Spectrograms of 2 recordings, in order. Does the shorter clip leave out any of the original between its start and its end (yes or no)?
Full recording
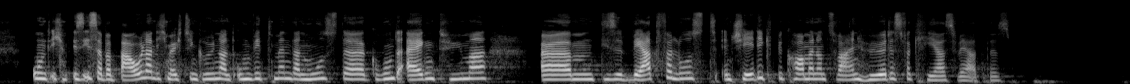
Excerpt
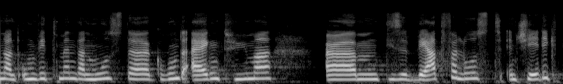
no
